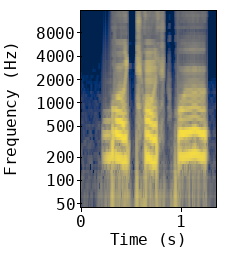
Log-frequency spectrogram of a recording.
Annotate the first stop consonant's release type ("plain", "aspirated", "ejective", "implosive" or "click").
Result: plain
